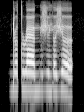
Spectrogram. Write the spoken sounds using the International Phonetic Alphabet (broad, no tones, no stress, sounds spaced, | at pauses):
ɖ ʌ t ɹ æ mʲ ʌ ʒ ɪ j ɜ ʒ ɜ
